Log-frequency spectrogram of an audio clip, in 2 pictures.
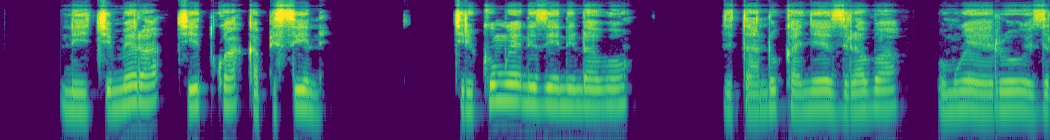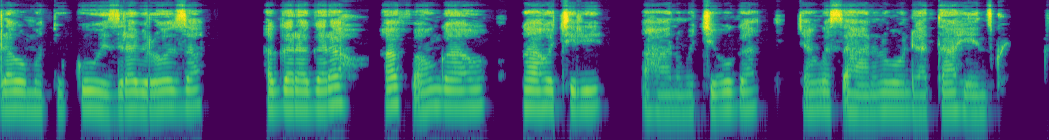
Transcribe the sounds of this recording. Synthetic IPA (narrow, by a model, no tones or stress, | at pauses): nicime̞ɾa | ciːtwakapisiːni | ciɾikumŋe̞niziːndindaβo̞ | zitaːndukaɲe̞ziɾaβa | umwe̞ːɾueziɾaβomutukueziɾaβiɾo̞ːza | haɡaɾaɡaɾahohaːfia̰ho̞ŋɡaho̞ | ŋhaho̞ciɾi | aɦaːnhumuciβuɡacaːŋɡwasea̰haːnhunoβuːndihataːɦiːnzɡwe̞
